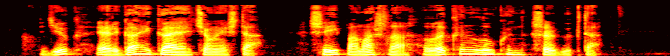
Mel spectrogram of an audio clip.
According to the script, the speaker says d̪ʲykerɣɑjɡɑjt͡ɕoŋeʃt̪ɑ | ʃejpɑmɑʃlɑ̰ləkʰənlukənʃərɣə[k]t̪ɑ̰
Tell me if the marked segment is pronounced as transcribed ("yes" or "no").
yes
